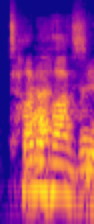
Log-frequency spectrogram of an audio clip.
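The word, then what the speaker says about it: Ta-Nehisi: guys oh okay okay I'm reading that it pronounced pronounced Tallahassee and Tallahassee Coates so he's a he's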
